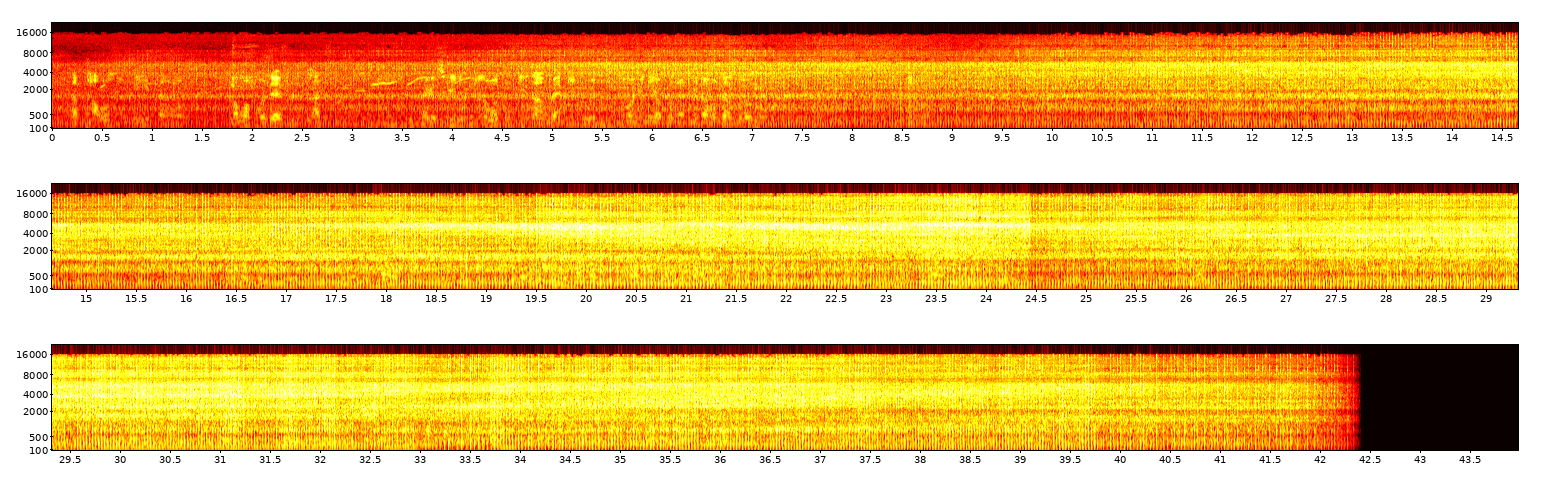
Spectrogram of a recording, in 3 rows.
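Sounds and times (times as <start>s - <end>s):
model plane engine running: 0.0s - 42.4s.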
